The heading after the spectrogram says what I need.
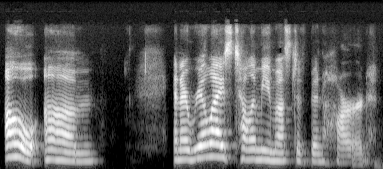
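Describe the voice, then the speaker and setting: A woman playing a heartbroken, sharp-tongued young sports reporter in a comedy play reading over a video call, swinging into emotional, sarcastic outbursts. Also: fairly high pitch, lively intonation, a little slow, a little hiss or hum. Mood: tearful.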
